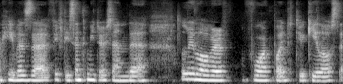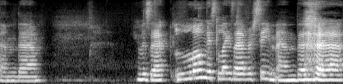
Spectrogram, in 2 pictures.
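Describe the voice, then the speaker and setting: With a Latvian accent, a woman of medium pitch and ordinary pitch variation speaks at a fairly slow pace with long, frequent pauses. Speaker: lifestyle vlogger. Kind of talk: casual talk to camera.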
